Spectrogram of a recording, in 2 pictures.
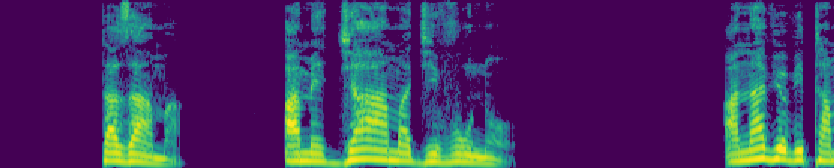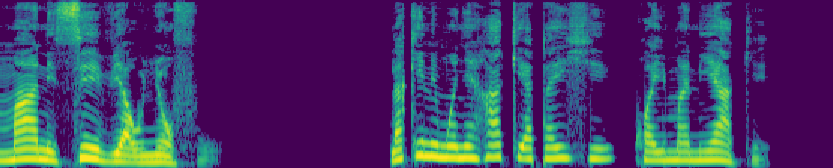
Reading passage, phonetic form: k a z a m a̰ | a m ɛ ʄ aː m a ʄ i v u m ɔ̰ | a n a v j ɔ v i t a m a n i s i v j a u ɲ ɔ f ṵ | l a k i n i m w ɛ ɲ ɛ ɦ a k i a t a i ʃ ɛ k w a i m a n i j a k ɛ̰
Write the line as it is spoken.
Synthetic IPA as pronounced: t a z a m a̰ | a m ɛ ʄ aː m a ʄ i v u n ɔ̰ | a n a v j ɔ v i t a m a n i s i v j a u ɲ ɔ f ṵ | l a k i n i m w ɛ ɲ ɛ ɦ a k i a t a i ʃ i k w a i m a n i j a k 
